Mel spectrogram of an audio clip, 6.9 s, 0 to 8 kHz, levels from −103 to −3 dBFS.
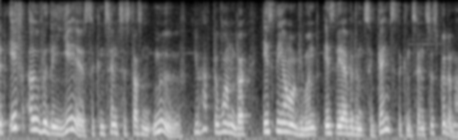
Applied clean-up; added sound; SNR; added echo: none; none; none; none.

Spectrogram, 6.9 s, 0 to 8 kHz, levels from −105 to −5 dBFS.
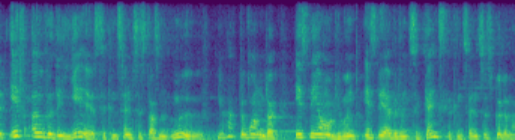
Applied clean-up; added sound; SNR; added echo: none; none; none; reverberation time 2.7 s.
